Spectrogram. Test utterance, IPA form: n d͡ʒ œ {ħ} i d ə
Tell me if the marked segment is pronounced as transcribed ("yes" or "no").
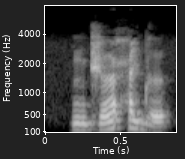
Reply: yes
